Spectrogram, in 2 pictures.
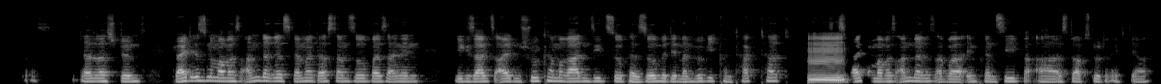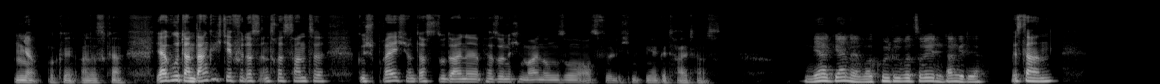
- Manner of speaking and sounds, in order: joyful: "Bis dann"
- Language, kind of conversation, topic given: German, podcast, Welchen Einfluss haben soziale Medien auf dein Erfolgsempfinden?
